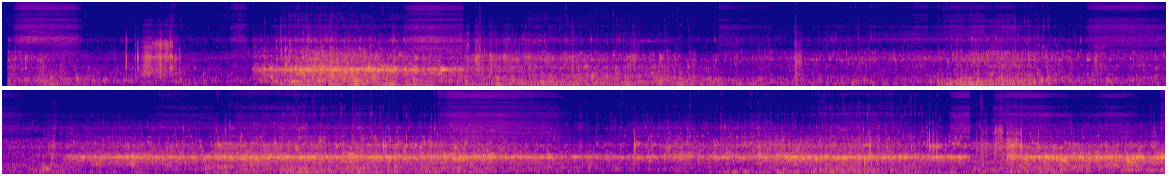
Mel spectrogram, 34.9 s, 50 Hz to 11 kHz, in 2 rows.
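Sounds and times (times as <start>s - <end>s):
regulator bubbles gurgling: 3.8s - 10.9s, 13.9s - 16.5s, 17.8s - 34.9s.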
